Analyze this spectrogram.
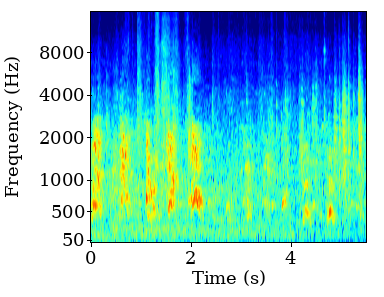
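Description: A dog giving a series of short, high-pitched calls: about five loud ones in the first two seconds, then softer, more scattered ones.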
